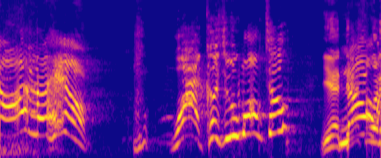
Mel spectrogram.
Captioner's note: scoffs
